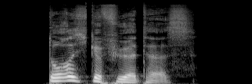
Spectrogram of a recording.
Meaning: strong/mixed nominative/accusative neuter singular of durchgeführt
- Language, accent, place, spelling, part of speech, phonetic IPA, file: German, Germany, Berlin, durchgeführtes, adjective, [ˈdʊʁçɡəˌfyːɐ̯təs], De-durchgeführtes.ogg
